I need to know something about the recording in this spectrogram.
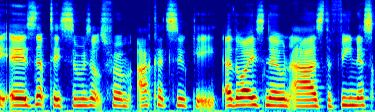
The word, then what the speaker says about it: Akatsuki: oh it I went to Google how to pronounce this I've cut Sookie at cuts Akatsuki it's all English of Japanese words or Chinese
